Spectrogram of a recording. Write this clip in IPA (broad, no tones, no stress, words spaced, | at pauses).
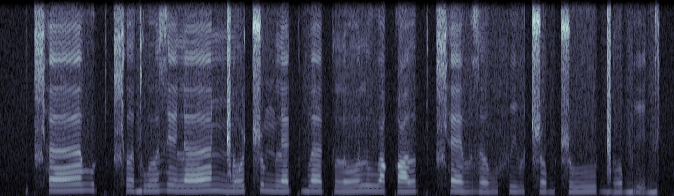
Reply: t͡ɕʰɜːvʊk t͡ɕʰɤdwʊ zelɜː ŋ͡ǁo ʈ͡ʂuŋlɛkbɜːk loluː qʷɤːk t͡ɕʰɛvzɤvfiv ʈ͡ʂobʈ͡ʂuːɡ͡ǁobid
